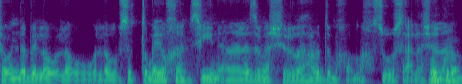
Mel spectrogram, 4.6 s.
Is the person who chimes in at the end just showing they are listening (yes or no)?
yes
